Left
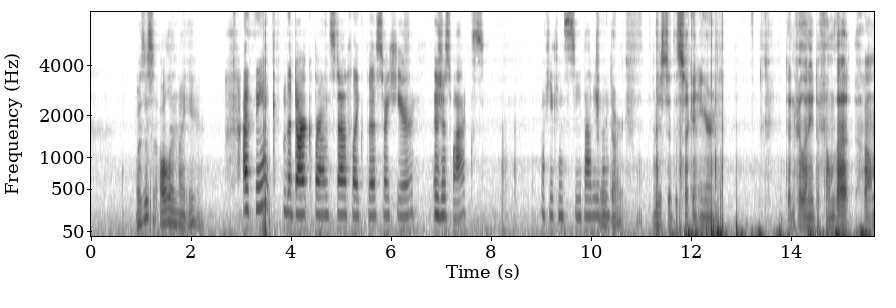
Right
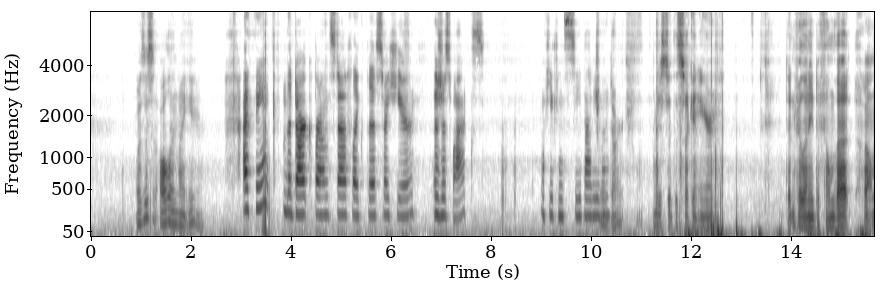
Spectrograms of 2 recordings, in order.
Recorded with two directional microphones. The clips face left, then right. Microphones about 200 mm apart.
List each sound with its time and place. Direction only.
0.8 s a woman's voice: centre (ahead or behind)
9.0 s speech: 5° right (ahead or behind)
13.4 s speech: 25° right (ahead or behind)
